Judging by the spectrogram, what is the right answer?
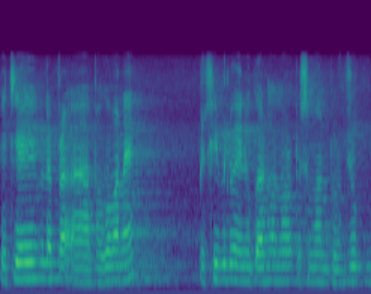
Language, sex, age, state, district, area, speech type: Assamese, female, 45-60, Assam, Majuli, urban, spontaneous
